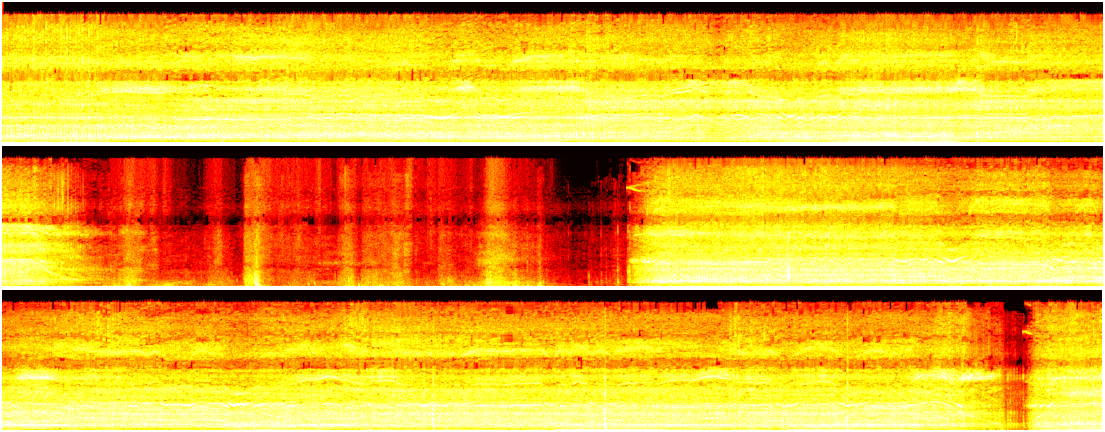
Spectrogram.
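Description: A power saw cuts through an eight-inch fallen log on a forest trail, a loud, close, sustained whining buzz that drops to near silence in the middle and then resumes.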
